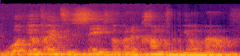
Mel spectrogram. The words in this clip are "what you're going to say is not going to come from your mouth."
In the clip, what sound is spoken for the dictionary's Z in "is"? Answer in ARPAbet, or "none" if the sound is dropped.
Z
